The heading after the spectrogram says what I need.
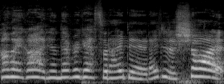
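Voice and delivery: high, bright excited squeal; all excited. Retold or imitated. Telling her best friend about the shot, excited squeal. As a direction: gush it like big news to a best friend. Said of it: "Like, all excited".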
